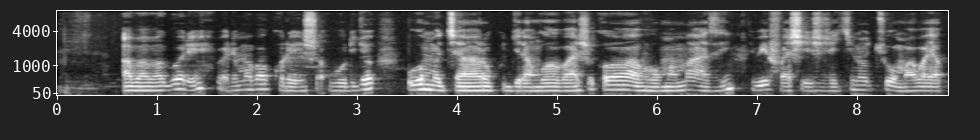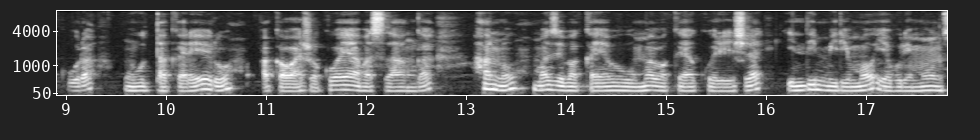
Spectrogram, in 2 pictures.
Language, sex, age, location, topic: Kinyarwanda, male, 18-24, Kigali, health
